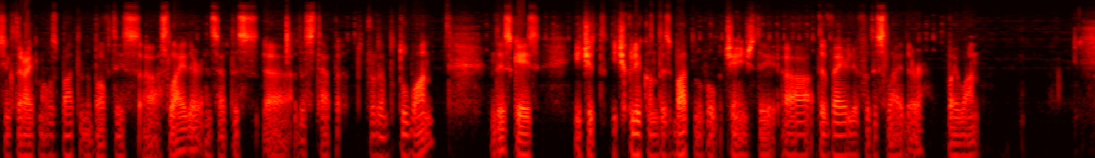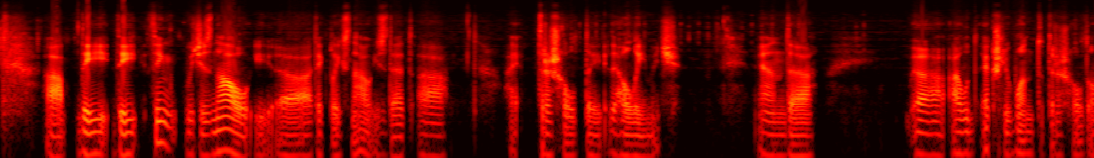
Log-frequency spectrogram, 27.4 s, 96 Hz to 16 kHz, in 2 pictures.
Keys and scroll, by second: 3.5 1, 14.1 q, 16.2 q.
